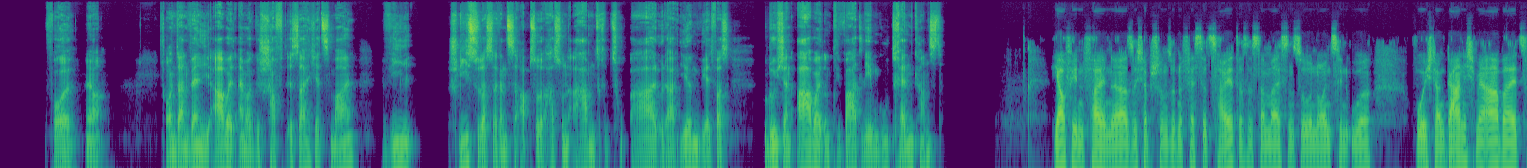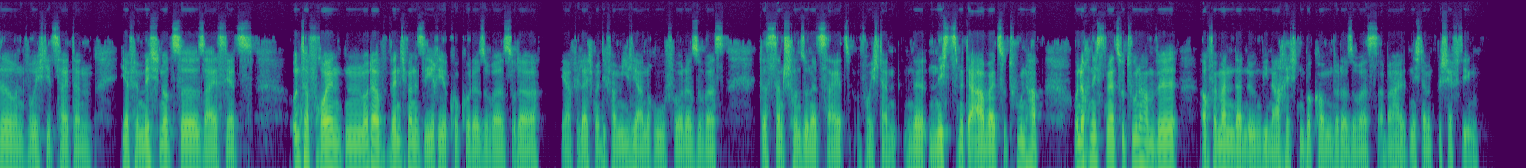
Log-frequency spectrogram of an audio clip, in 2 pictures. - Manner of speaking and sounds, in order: tapping
- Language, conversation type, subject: German, podcast, Wie hat das Arbeiten im Homeoffice deinen Tagesablauf verändert?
